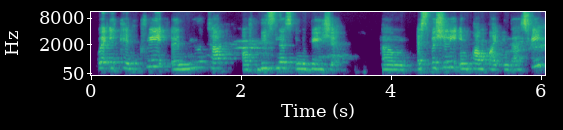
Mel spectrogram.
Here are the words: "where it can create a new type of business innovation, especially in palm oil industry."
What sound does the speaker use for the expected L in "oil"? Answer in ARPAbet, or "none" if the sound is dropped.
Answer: N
